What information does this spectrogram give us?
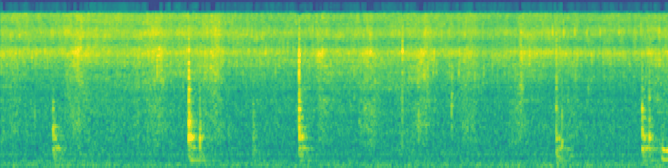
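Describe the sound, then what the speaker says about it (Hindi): Green chilies are stirred into a simmering mirchi ka salan chili curry, with steady low sizzling and several sharp spoon scrapes against the pan, close and fairly soft, no talking. "और साथ ही हम मिर्ची डाल देंगे। मिर्ची डालने के बाद अच्छे से करेंगे मिक्स।"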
